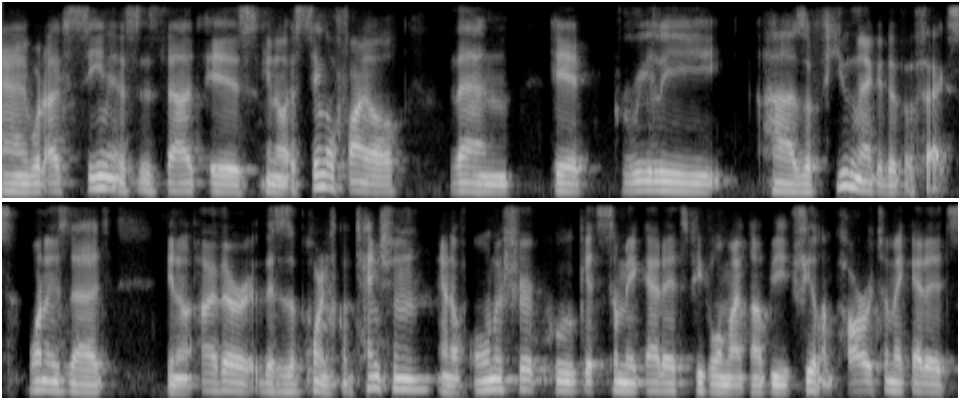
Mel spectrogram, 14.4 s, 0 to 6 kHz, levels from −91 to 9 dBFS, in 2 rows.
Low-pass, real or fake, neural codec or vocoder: 5.4 kHz; fake; codec, 16 kHz, 4 kbps, X-Codec, HuBERT features, trained on balanced general audio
